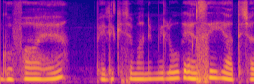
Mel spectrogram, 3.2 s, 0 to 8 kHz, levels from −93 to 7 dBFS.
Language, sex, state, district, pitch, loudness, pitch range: Hindi, female, Goa, North and South Goa, 195 Hz, -16 LUFS, 190-210 Hz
